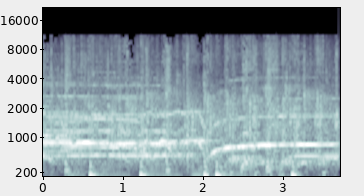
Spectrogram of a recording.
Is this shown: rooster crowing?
no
